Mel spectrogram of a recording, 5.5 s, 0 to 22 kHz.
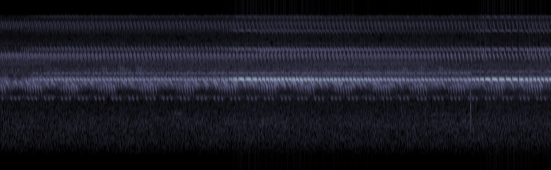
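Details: Chirping crickets, including bell crickets, recorded in Narita, Chiba Prefecture, Japan with a TASCAM Portacapture X8; fast regular pulsed trills rising in loudness twice, over a continuous high-pitched insect chorus, plus one brief click.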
